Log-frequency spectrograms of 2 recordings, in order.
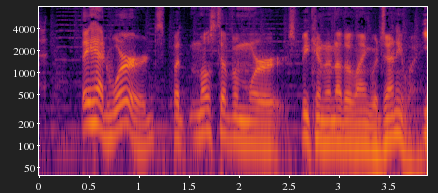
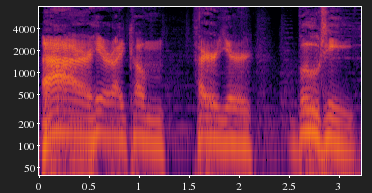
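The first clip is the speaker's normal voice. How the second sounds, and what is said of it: Stereotypical pirate voice. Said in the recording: “pirate accent”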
